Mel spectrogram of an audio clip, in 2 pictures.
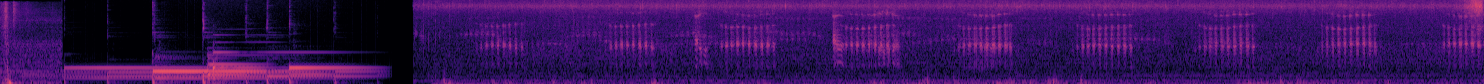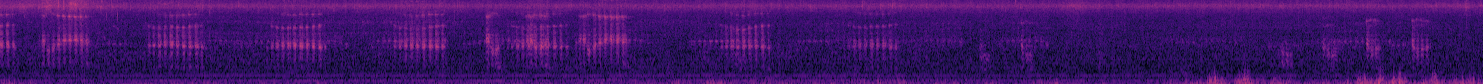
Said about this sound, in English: I think there's about four frogs or toads below me on the bank of this swimming lake. That's very cool. I thought they were ducks at first, but that seems to be like a froggy toady sound. But I can't see them because they're in thick grass.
